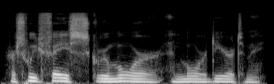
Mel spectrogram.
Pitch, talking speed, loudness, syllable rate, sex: 125 Hz, 220 wpm, -15 LUFS, 4.2 syllables/s, male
